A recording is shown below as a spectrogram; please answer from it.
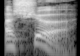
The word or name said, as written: assure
